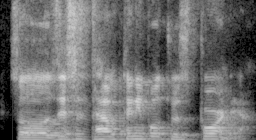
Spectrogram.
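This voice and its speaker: A man's voice: a little high, brisk, darkish tone. A man from Egypt, a tech founder telling his story as an interview guest in an easygoing way, often laughing between sentences. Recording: roomy echo.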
